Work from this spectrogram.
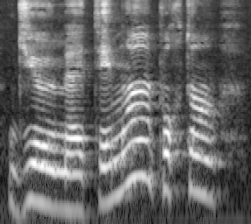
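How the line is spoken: Murmured. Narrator (French): murmura-t-il

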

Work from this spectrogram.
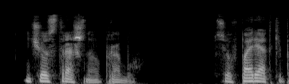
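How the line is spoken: Mumbled. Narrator (Russian): пробормотал

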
